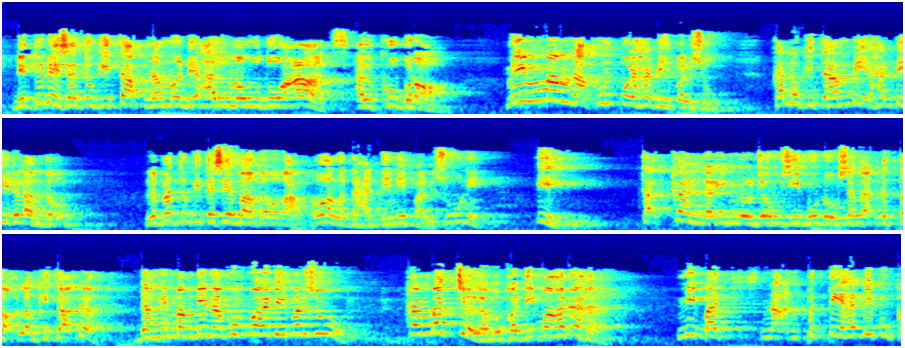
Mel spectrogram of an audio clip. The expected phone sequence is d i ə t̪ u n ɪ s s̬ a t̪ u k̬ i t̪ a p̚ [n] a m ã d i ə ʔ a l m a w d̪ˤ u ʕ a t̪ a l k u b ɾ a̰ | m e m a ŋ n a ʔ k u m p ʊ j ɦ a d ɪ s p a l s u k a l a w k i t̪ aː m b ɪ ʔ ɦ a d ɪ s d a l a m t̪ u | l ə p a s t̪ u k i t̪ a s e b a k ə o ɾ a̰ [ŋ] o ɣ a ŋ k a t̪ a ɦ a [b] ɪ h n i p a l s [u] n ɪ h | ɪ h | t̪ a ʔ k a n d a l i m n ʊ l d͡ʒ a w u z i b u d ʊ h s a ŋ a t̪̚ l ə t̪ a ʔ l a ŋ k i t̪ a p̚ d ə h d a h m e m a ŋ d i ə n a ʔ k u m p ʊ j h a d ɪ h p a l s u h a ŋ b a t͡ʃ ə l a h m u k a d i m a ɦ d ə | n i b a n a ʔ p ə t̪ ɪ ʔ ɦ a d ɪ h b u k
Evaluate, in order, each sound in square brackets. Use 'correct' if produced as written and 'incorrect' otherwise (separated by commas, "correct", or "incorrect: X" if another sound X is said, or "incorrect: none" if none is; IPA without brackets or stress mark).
correct, correct, incorrect: d, correct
